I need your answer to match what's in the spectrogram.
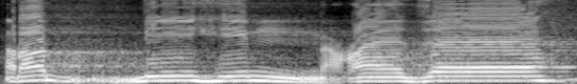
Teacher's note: mim sukun bertemu dengan huruf ain. Nah, ini hukumnya idhar syafawi, jelas di bibir. Tinggal teman-teman dipendekkan, selesaikan huruf him, langsung masuk ke huruf ainnya.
